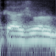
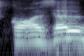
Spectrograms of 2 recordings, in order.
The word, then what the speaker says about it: causal: Many people generally, they don't even pronounce it as causal body. They say gross body, subtle body, casual body. It is not casual body, Baba. It is causal body.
